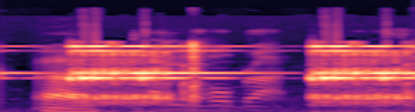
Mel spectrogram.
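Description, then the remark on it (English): A telephone on a radio show's call-in line rings in two loud bursts of bright electronic trilling, separated by a short pause in which a voice briefly speaks. “We got the phone ringing.”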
